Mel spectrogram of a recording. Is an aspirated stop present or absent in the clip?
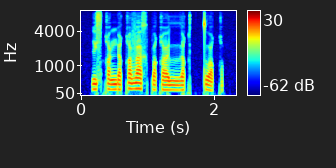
absent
